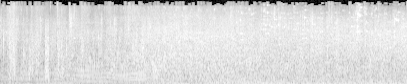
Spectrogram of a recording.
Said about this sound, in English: Boland watched a huge Chinook up ahead explode in a shower of flying metal, spraying flaming fuel across the airfield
